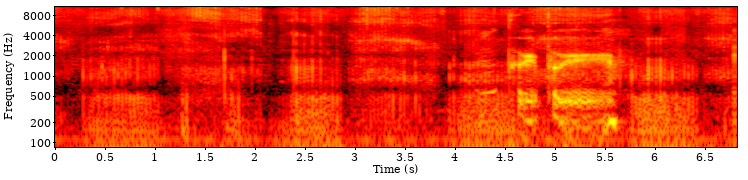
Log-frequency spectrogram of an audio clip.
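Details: Female domestic cat purring indoors while her eyes are being cleaned, the purr likened to a snore: a low, steady rumbling pulse throughout, with a woman speaking softly over it in the middle and end.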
